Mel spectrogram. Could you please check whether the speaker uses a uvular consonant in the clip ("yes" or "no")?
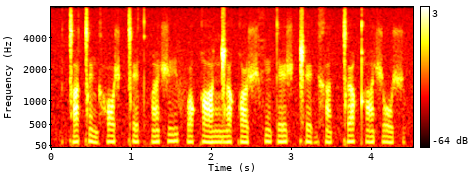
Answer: yes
